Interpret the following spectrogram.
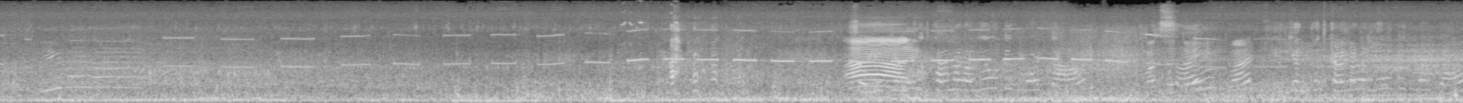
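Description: Paragliding variometer beeping rapidly and steadily, its pitch drifting slowly higher and lower; the climb tone that signals the glider is rising in lift. Heavy wind rumble on the microphone from the flight runs underneath, with a brief voice-like sound near the middle.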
